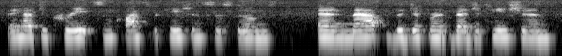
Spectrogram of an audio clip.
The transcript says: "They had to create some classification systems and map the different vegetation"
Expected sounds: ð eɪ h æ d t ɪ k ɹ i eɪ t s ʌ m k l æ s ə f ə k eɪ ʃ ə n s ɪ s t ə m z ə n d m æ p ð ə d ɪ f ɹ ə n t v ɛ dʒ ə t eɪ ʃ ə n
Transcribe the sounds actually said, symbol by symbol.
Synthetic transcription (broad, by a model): ð eɪ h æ d t ɪ k ɹ i eɪ t s ʌ m k l æ s ə f ə k eɪ ʃ ə n s ɪ s t ə m z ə n m æ p ð ə d ɪ f ɹ ə n t v ɛ dʒ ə t eɪ ʃ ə n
